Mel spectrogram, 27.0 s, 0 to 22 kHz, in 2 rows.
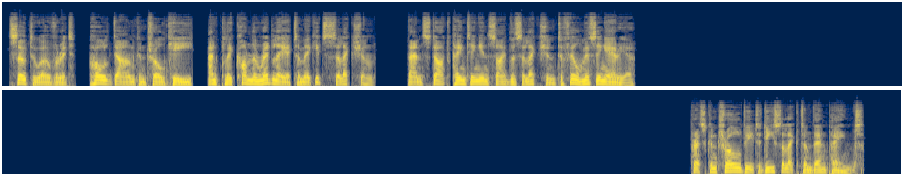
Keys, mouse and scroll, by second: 3.8-5.1 drag, 6.3-7.4 typing, 8.0-10.2 drag, 17.3 space, 17.6-18.5 ctrl+drag, 23.9 ctrl+d, 25.3-26.4 typing.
